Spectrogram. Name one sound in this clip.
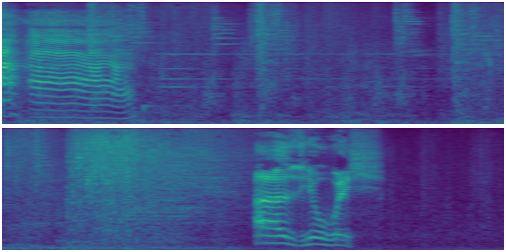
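Fantasy battle sound effects clash and crackle.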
